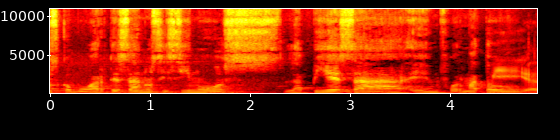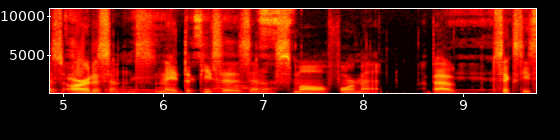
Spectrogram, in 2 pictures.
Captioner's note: through translator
